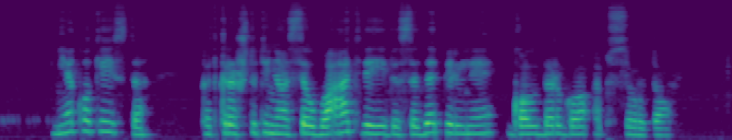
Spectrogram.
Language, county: Lithuanian, Utena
